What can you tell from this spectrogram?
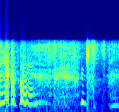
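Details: Diesel, a dog playing with its friend Krickan while they chew on a tree, yodels in short wavering, harmonic whines that rise and fall, followed by a brief sharper cry and a low steady tone near the end.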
